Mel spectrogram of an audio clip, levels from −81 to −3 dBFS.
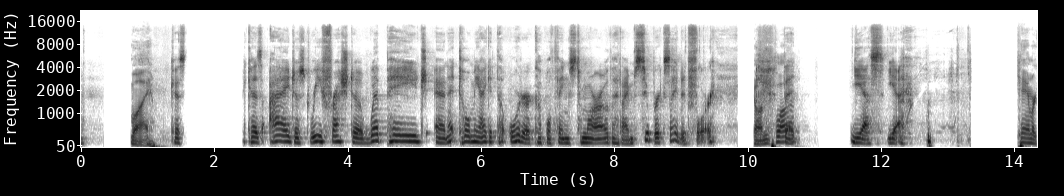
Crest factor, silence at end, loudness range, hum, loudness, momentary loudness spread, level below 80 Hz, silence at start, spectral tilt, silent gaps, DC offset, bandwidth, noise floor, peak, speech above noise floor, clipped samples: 16 dB; 0 s; 4 LU; none; -15 LUFS; 8 LU; -32 dBFS; 0 s; -4.5 dB/octave; 0.35-0.74 s, 1.64-2.41 s, 9.86-10.07 s, 11.06-11.52 s, 13.37-14.02 s; under 0.1%; 15 kHz; -39 dBFS; 0 dBFS; 24 dB; under 0.1%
